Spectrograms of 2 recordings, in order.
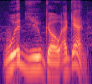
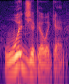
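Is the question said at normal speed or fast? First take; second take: normal; fast. First: It is said at normal speed. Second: It is said fast.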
